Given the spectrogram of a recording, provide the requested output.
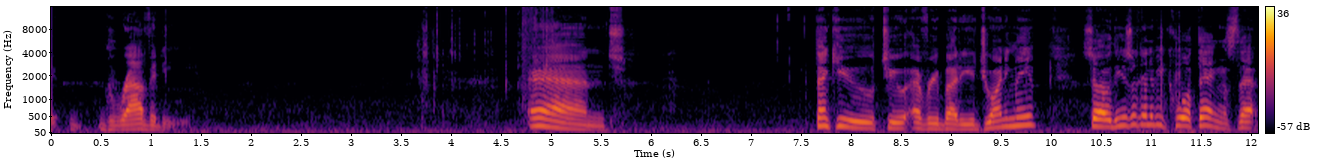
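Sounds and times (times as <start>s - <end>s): packaging clicks and crinkles: 3.6s - 4.8s.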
